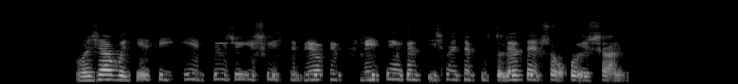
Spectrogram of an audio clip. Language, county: Lithuanian, Vilnius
